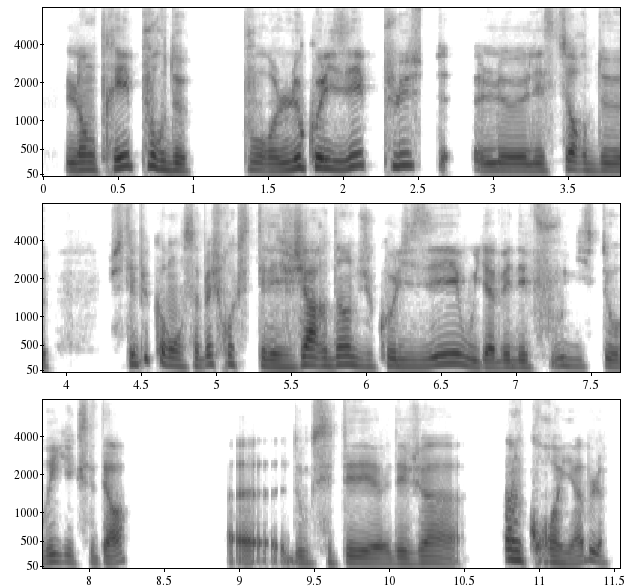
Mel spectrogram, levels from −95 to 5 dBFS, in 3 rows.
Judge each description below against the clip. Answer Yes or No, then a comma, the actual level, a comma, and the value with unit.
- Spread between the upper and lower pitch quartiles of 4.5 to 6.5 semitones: Yes, average, 5.0 semitones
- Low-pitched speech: Yes, low, 125 Hz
